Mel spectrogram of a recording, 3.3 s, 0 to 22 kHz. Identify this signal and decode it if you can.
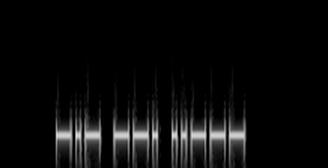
Morse code, heard as a keyed tone, about 25 wpm, 700 Hz. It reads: KG2
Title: USA Call Sign Prefixes - Repeated 2x - 25wpm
